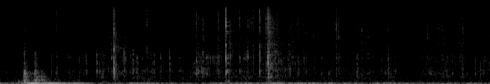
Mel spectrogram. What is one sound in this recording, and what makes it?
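Plastic shrink wrap crinkles and tears as fingers peel it off a box.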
